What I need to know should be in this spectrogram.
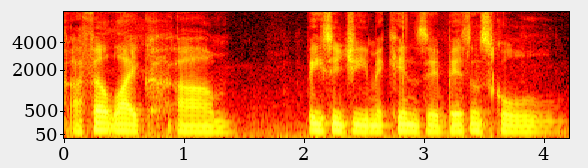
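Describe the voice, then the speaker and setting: In an American accent, a man speaks at a fairly low pitch. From Jamaica (Spanish Town). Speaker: restaurant entrepreneur and former executive. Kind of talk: interview. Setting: studio.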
